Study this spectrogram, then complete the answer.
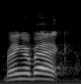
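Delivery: a judge ordering the bailiff, loud and firm; angry command. Retold or imitated. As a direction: bark it out loud. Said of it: "he says".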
